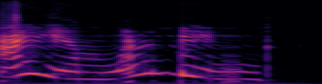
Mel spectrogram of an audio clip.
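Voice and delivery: very high-pitched, squeaky voice. Quoting a Simpsons line: Ralph Wiggum voice. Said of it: "From, uh, Simpsons".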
